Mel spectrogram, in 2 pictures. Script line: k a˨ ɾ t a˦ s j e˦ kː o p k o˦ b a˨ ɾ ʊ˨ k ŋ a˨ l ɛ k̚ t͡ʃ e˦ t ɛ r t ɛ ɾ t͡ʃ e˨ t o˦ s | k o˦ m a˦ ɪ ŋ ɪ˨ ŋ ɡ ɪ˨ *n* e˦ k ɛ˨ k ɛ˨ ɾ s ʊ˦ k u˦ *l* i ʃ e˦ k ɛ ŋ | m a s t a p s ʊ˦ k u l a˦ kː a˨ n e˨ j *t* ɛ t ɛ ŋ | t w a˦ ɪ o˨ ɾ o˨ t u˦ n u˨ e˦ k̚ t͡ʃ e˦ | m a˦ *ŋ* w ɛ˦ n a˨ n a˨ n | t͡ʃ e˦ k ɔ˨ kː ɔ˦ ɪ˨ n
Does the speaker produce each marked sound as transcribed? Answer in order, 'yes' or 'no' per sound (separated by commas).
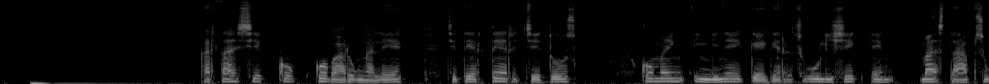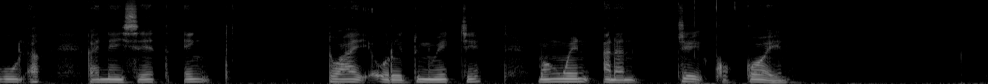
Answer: no, yes, no, yes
